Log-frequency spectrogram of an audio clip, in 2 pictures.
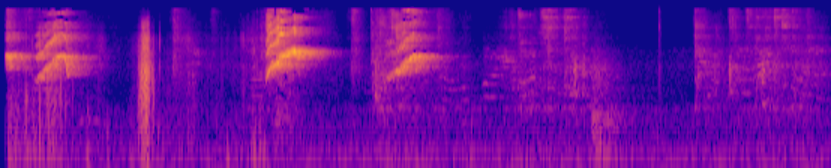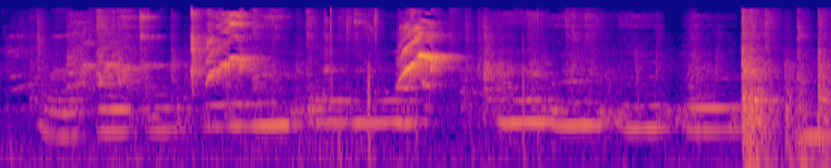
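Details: Pet budgerigar imitating a cockatiel's call: loud, screechy rising-then-falling calls come in bursts about once a second early on, then recur; a lower series of steady stepped tones runs beneath the second half, with a few clicks.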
